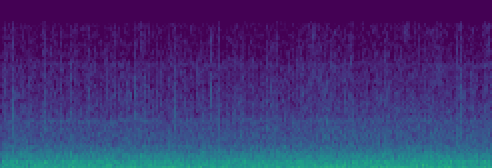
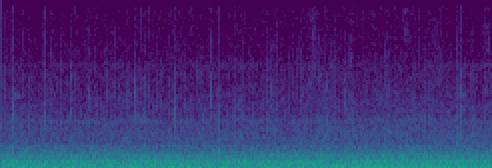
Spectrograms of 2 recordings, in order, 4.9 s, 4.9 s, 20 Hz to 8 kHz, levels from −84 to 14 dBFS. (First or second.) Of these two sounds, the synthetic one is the first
